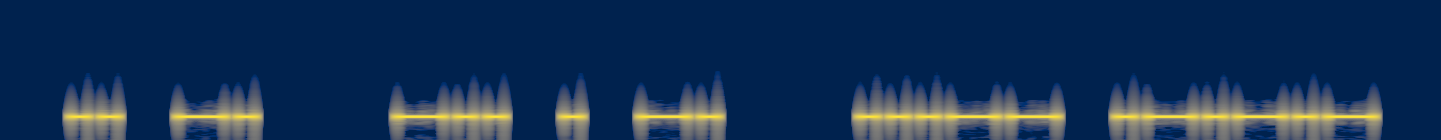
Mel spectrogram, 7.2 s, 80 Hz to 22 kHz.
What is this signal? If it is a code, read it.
Morse code, heard as a keyed tone, about 16 wpm, 680 Hz. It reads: IN DEN 3.
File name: Morsekurs / Witze / Witz 12 März 2024 70 F80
